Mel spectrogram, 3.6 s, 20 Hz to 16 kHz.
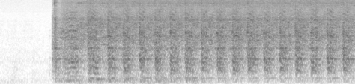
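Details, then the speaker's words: GST Eclipse's first start after nearly 9 years sitting: steady, even cranking at about three compression beats a second that never fires, with no fuel pump prime heard. A later scan pointed to the fuel pump or its wiring. "so right off the bat uh i don't hear the fuel pump priming um i'm gonna have to check the wiring on that"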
